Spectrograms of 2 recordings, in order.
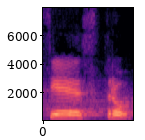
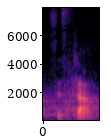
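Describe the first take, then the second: First: "sestro" slow, with a lengthened first syllable; Autuki dialect pronunciation. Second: Said in the usual way. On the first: Shown as a demonstration. Linguist contrasting dialect case forms, "sestro" with long first vowel. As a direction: stretch the pretonic vowel in "sestro". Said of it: "I can try reproducing how it sounds". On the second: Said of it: "nominative sister just sounds as sistra".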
